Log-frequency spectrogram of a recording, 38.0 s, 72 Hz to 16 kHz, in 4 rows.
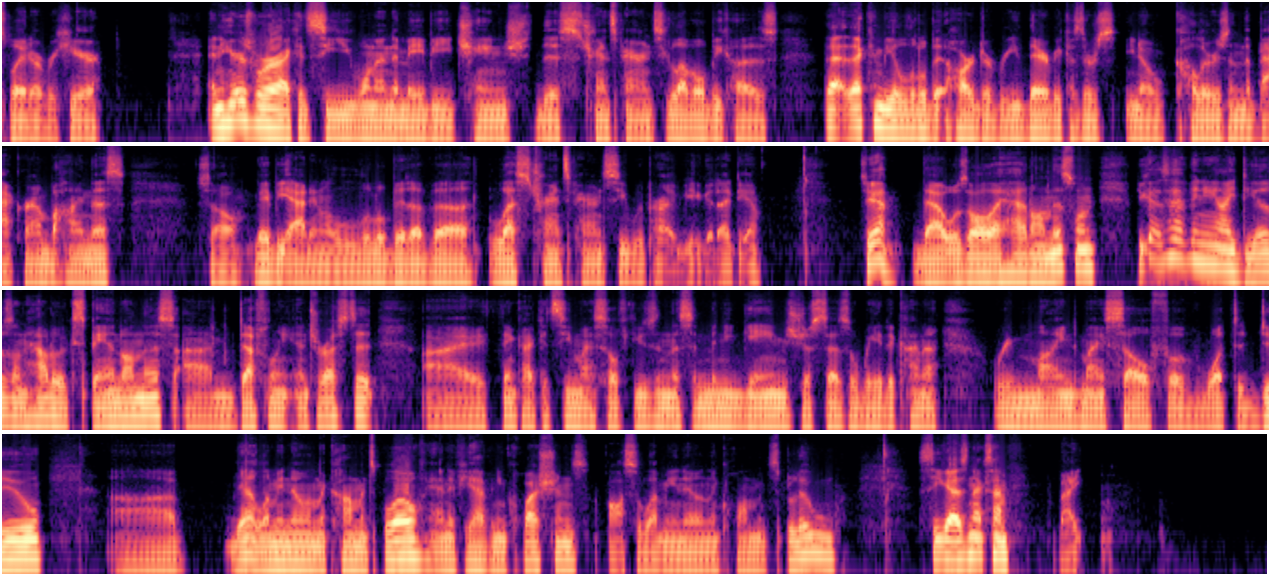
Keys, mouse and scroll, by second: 3.7 click, 3.8 click, 15.1 click, 15.6 click, 20.5 F2, 37.9 click.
